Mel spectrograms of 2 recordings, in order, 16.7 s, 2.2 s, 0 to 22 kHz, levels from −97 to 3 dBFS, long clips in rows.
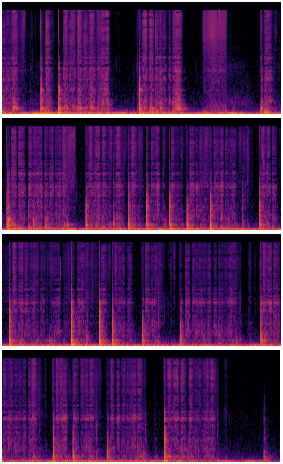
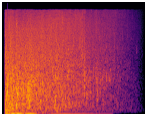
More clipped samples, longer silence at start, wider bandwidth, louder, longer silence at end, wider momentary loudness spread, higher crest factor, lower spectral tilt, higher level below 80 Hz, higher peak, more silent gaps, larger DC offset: neither; about the same, 0 s vs 0.05 s; about the same, 17 kHz vs 17 kHz; second, -40 LUFS vs -17 LUFS; second, 0 s vs 0.3 s; second, 14 LU vs 19 LU; first, 26 dB vs 20 dB; first, -5 dB/octave vs -2 dB/octave; about the same, -40 dBFS vs -38 dBFS; second, -8 dBFS vs 0 dBFS; neither; neither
